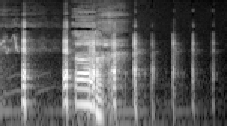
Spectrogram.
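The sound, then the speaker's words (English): A sharp intake, then a loud, forceful sneeze with a voiced tail, followed by a string of short breathy bursts that grow fainter and trail off. “Bless you.”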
